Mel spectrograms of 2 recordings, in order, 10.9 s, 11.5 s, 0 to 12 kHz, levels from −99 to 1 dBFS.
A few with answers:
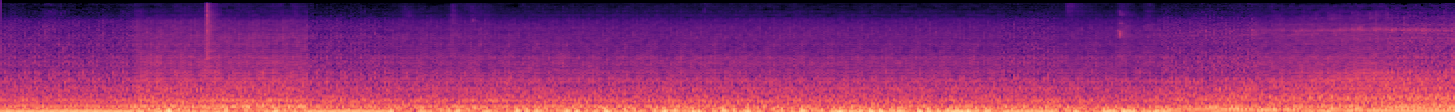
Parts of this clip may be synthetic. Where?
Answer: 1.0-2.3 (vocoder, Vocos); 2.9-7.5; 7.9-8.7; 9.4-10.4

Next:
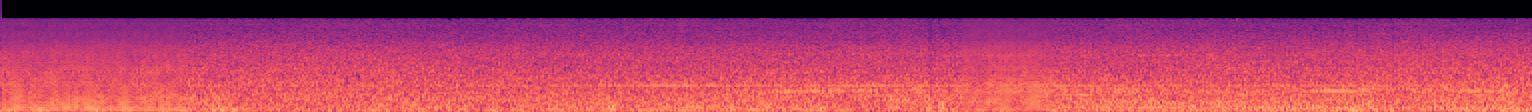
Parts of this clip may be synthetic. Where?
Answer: 0.0-1.4 (vocoder, Vocos); 7.2-7.9

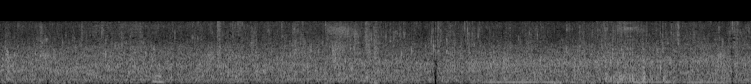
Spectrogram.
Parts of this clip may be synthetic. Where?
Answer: 0.9-2.0 (vocoder, Vocos)

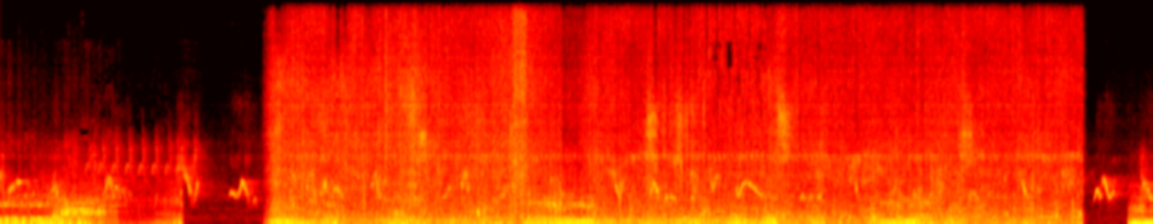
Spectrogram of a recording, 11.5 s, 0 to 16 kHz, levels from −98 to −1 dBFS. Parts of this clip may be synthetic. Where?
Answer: 0.0-0.8 (codec, DAC); 1.7-7.0; 7.7-11.5

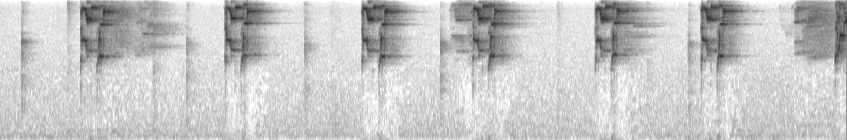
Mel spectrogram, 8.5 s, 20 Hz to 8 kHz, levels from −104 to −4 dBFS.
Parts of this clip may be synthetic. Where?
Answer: 1.1-1.8 (vocoder, BigVGAN v2)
